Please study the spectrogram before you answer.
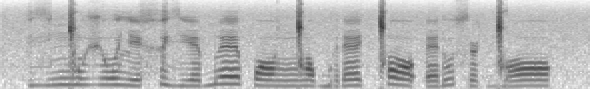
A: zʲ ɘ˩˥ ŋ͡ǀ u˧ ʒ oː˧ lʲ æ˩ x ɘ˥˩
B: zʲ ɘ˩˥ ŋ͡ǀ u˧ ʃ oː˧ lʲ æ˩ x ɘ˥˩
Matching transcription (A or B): A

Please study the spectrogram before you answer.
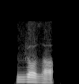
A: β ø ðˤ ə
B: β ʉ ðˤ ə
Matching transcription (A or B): B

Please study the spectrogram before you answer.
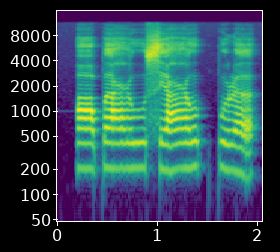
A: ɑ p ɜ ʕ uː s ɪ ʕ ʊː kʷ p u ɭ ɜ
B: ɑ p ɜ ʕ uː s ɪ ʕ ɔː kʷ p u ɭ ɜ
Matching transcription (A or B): A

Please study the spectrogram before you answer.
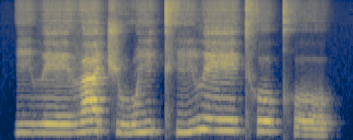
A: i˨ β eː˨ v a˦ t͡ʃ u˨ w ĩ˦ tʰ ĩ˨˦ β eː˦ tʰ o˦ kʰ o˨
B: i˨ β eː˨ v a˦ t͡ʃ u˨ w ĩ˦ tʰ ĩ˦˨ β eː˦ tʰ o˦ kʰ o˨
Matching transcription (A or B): A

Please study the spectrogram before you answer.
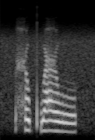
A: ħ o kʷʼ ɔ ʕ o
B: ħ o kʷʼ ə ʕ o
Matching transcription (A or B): B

